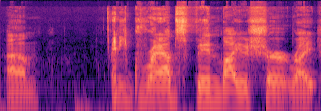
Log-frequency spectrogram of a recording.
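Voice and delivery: ordinary talk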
